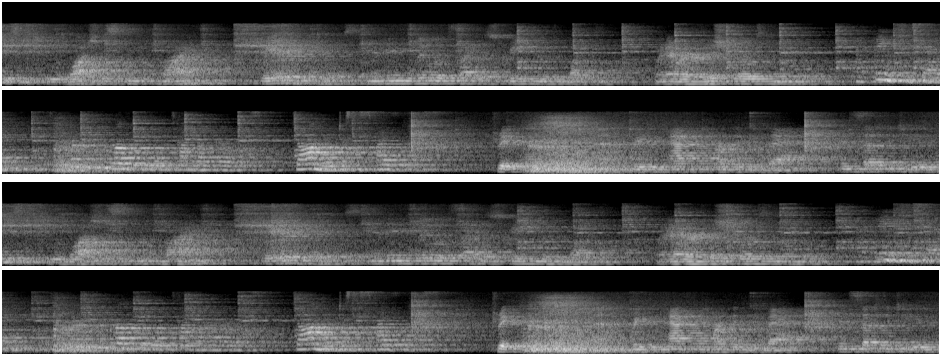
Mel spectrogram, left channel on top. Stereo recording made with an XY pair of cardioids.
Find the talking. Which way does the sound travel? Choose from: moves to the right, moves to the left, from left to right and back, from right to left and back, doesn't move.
moves to the right.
